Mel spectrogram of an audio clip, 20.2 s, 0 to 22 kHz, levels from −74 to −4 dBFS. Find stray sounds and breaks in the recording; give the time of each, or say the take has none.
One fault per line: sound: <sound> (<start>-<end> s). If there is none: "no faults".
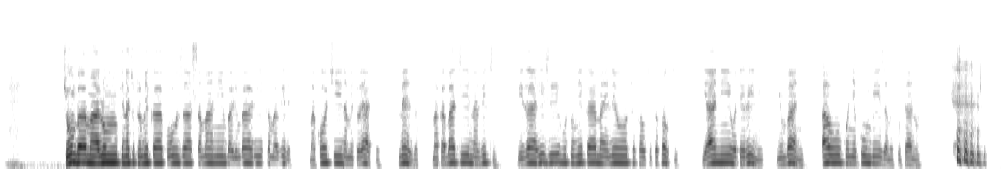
sound: laugh (19.0-19.7 s)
